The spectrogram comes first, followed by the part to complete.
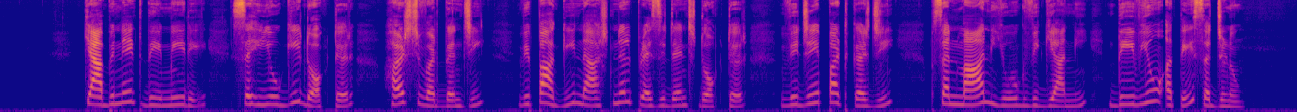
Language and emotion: Punjabi, neutral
